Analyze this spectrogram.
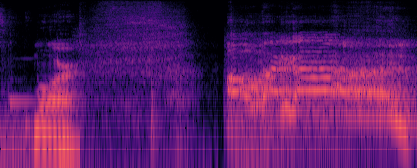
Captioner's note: sharp intake of breath; echoes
